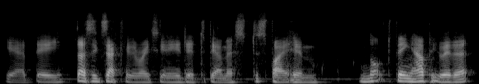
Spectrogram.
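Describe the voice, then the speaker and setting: A man's voice: fairly low pitch, fairly quick, a bit bright. A man co-hosting a casual panel chat, dry and a bit grumbly. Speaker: co-host.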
